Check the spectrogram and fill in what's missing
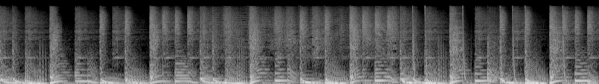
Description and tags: Thank you, enjoy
